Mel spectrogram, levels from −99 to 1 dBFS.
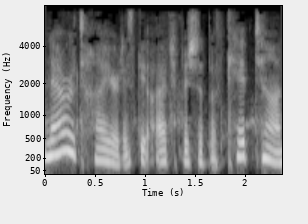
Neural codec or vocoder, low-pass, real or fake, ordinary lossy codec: codec, 24 kHz, 0.9 kbps, WavTokenizer, medium speech release version 2; 7.2 kHz; fake; MP3, 32 kbps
